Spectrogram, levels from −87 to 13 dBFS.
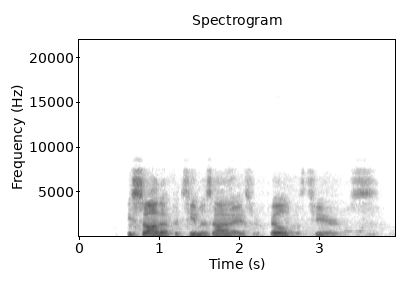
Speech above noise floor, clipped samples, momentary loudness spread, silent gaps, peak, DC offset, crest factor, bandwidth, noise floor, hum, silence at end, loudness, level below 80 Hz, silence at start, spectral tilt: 59 dB; under 0.1%; 19 LU; none; -8 dBFS; under 0.1%; 22 dB; 8 kHz; -88 dBFS; none; 0.3 s; -28 LUFS; -72 dBFS; 0.6 s; -4.5 dB/octave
